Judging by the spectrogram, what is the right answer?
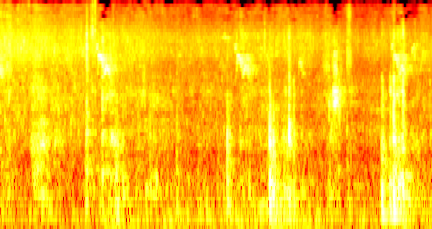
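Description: Irregular knocks and clunks as a long rowing boat and its oars come alongside a wooden jetty and are caught with poles, with a few brief high squeaks between them.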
